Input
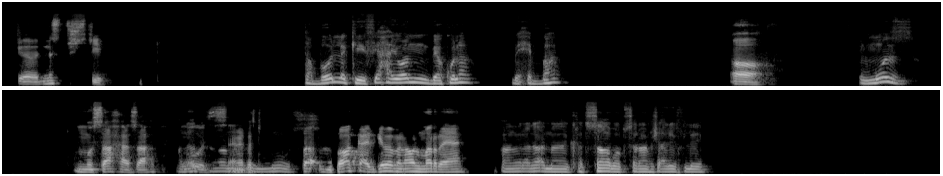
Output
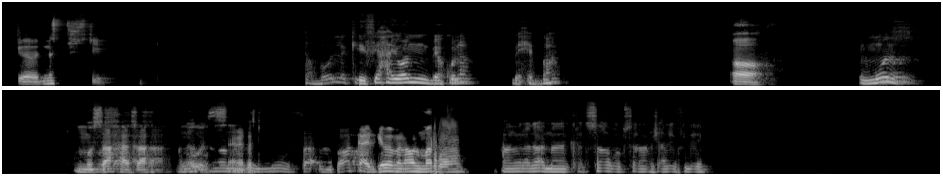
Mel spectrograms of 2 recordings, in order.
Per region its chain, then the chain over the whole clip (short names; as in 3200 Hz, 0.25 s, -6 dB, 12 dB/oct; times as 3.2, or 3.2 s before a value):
0.52–3.58 compressor, threshold -29 dBFS + resonator 61 Hz, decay 0.39 s
4.31–7.32 bell 3000 Hz +5 dB 0.61 oct + AM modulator 36 Hz, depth 80% + doubler 14 ms -5 dB
8.67–11.45 air absorption 77 m + tapped delay 0.108/0.136/0.17 s -12.5/-17.5/-17 dB
11.96–12.94 Butterworth band-stop 4400 Hz, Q 0.72 + compressor 2:1, threshold -35 dBFS
13.68–14.41 envelope phaser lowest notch 330 Hz, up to 2000 Hz, full sweep at -20.5 dBFS + Doppler distortion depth 0.72 ms
15.01–16.35 compressor 4:1, threshold -27 dBFS + harmonic tremolo 8.9 Hz, crossover 1100 Hz
whole clip: dry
